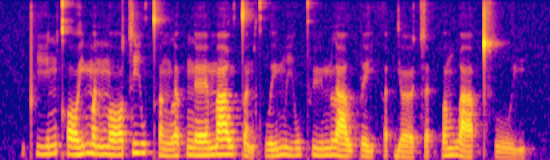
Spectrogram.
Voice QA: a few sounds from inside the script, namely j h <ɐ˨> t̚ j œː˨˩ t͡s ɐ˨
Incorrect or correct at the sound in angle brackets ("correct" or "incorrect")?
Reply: correct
